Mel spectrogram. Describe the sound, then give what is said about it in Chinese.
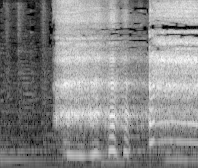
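A woman's heavy, ragged panting breaths, loud and harsh with a low voiced rasp, one long breath running straight into the next after a brief silence, with no talking. “人哪有这样喘气儿的？而且那女人的喘气速度越来越快。”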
